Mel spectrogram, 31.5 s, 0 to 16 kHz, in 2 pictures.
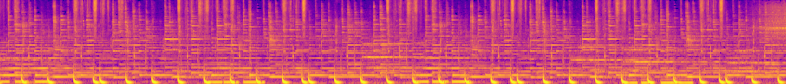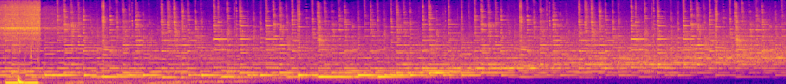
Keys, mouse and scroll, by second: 2.5 click, 2.9 click, 7.8 click, 11.8 click, 13.2 click, 14.7 click, 15.3 alt+click, 16.3 alt+click, 26.4 click, 27.3 alt+click, 30.7 click.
